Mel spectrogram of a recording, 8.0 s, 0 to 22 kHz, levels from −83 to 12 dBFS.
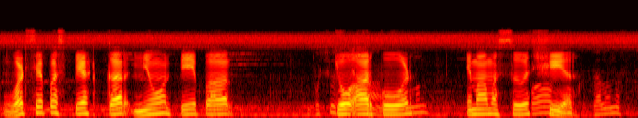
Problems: constant background noise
